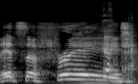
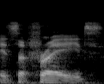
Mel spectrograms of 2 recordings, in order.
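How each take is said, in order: First: It is said in a gleeful, triumphant tone. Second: It is said in a grim, ominous tone.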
